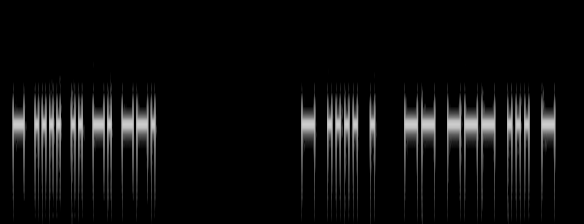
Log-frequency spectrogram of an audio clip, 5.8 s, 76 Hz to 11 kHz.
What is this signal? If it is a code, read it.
Morse code, heard as a keyed tone, about 38 wpm, 700 Hz. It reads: THING THE MOST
